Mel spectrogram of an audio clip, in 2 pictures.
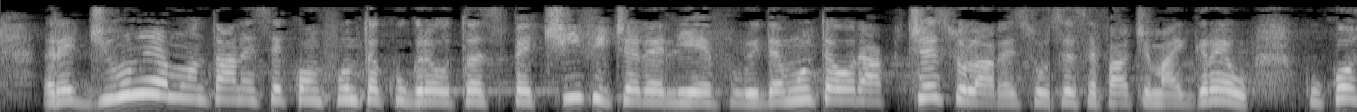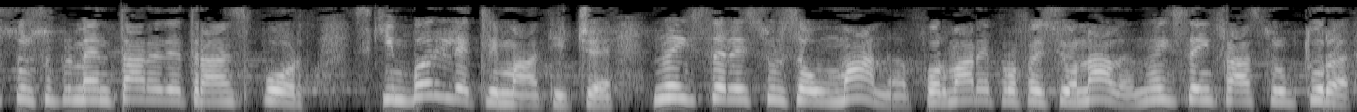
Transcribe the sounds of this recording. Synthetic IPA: re̞d͡ʒiunile̞mo̞nt̪ane̞se̞ko̞nfɾunt̪əkuɡɾe̞ut̪ət̪sʲspe̞t͡ʃifit͡ʃe̞ɾelie̞fulujd̪e̞mult̪e̞o̞ɾʲakt͡ʃe̞sulːaɾe̞sursese̞fat͡ʃe̞majɡɾe̞wkuko̞st̪urʲsuplime̞nt̪aɾe̞d̪e̞t̪ɾanspo̞rt̪skʲimbəɾile̞klimat̪it͡ʃe̞nueɡzist̪əɾe̞sursəumanəfo̞rmaɾe̞pɾo̞fe̞sio̞nalənue̞ɡzist̪əinfɾast̪ɾuk̚t̪uɾə

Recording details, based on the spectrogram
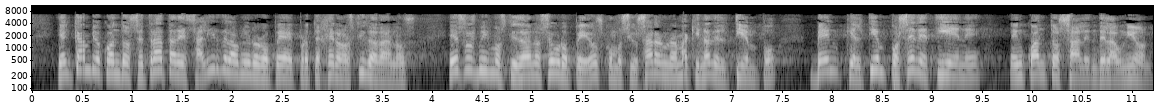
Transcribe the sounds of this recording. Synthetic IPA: ie̞ŋkambjo̞kwand̪o̞se̞t̪ɾat̪aðe̞saliɾðe̞launjonewɾope̞aipɾo̞t̪e̞xe̞ɾalo̞sθjuðað̞ano̞s | e̞so̞zmizmo̞sθjuðaðano̞se̞wɾo̞pe̞o̞sko̞mo̞siusaɾanunamakinaðe̞lt̪je̞mpo̞ | be̞ŋkeːlt̪je̞mpo̞se̞ðe̞t̪je̞ne̞ː | ŋkwant̪o̞sale̞nd̪e̞launjõ̞n

